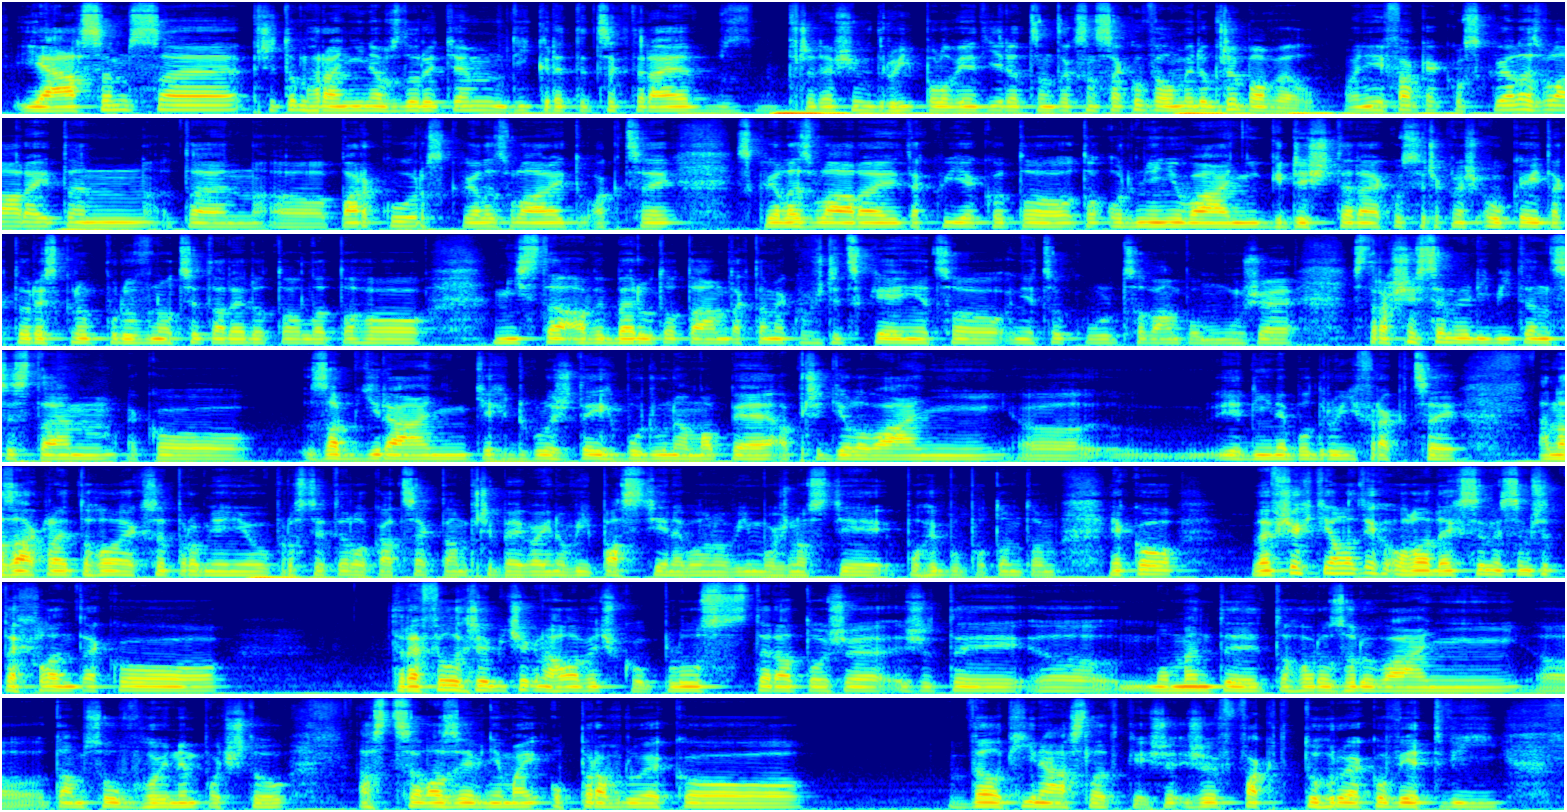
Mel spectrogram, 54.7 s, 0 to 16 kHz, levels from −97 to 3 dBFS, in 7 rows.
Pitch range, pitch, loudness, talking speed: 120-130 Hz, 125 Hz, -35 LUFS, 180 wpm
